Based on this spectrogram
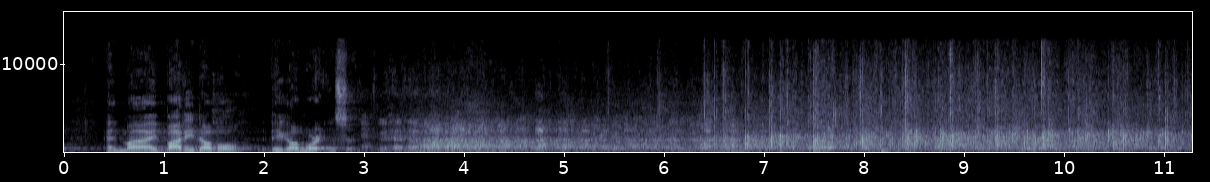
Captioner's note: laughter and applause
